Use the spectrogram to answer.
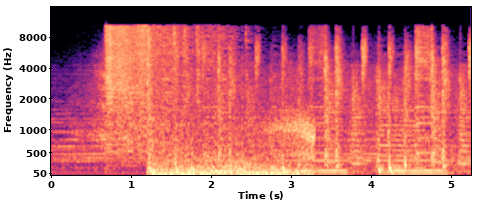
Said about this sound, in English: Enter the busiest train depot in the country, Penn Station.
